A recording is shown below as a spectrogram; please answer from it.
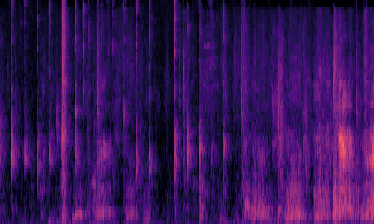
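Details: Vizsla puppies of the Sejla litter giving soft, high whimpers and squeaks, strongest near the end, among quick clicking taps and rustling.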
